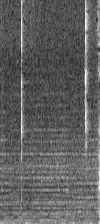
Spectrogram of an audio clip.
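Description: Two faint clicks of a computer mouse, one about half a second in and one near the end, over a faint steady background.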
